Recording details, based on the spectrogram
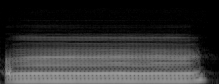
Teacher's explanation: cara membacanya mimnya ditahan dulu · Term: ghunah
